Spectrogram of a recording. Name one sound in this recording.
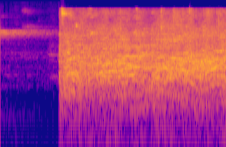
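A large crowd cheers loudly in an echoing hall.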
